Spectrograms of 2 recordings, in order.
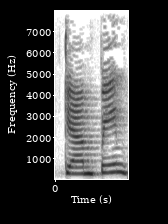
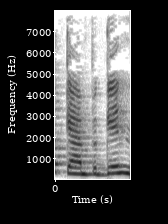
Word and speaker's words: campaign: फिर देखो क्या है, CAMPAIGN, कैंपेन कहलाएगा, कैंपगेन नहीं कहलाएगा, क्योंकि जी के बाद एन लगा हुआ है।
